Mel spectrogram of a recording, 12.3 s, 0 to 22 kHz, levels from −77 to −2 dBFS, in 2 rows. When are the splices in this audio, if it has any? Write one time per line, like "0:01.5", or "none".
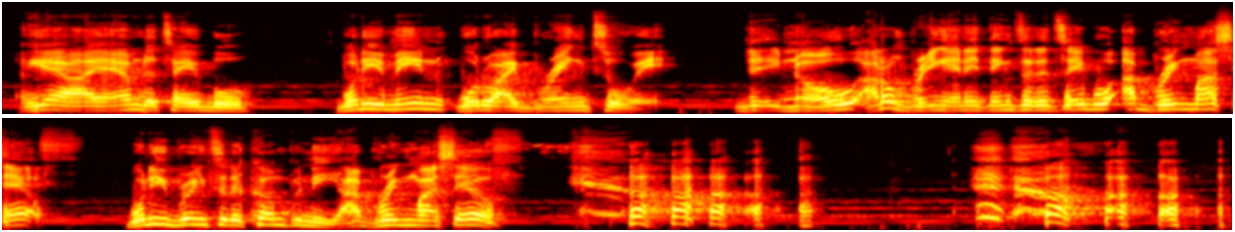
none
